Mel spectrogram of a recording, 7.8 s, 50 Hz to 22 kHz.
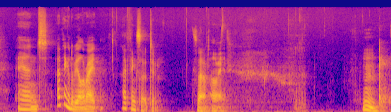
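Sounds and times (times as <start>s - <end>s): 
speech: 0.4s - 3.3s, 3.9s - 4.7s, 5.9s - 6.2s, 7.2s - 7.8s
slurping coffee from a cup: 4.6s - 7.3s.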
